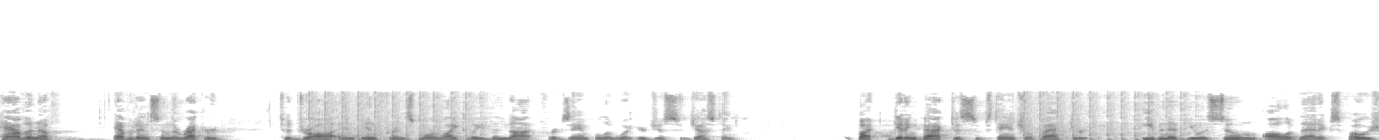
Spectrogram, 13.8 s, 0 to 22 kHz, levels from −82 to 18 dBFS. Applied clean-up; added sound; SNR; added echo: classical method WPE with log-MMSE.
